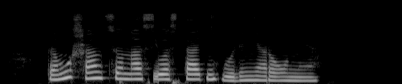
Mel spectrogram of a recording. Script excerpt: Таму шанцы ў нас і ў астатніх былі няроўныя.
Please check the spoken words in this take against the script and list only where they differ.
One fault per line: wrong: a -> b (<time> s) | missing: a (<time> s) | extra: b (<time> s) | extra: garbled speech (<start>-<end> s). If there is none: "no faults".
no faults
